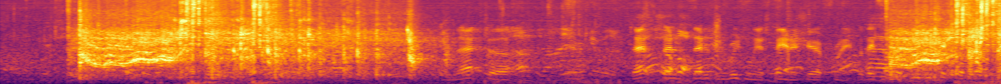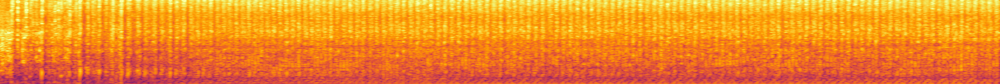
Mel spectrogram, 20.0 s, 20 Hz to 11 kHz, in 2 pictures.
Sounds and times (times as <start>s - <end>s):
Engine: 0.6s - 4.6s, 8.8s - 20.0s.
